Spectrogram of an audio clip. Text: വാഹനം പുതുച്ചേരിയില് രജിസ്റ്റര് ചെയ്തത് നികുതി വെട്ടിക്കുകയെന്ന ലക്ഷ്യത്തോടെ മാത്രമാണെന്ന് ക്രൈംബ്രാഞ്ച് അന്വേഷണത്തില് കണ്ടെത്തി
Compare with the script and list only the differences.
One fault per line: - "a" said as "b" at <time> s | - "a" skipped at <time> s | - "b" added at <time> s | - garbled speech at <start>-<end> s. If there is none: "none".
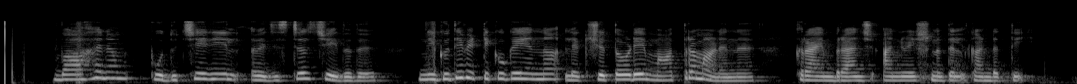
none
